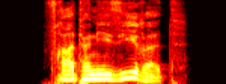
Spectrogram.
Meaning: second-person plural subjunctive I of fraternisieren
- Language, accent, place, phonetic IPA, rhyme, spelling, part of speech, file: German, Germany, Berlin, [ˌfʁatɛʁniˈziːʁət], -iːʁət, fraternisieret, verb, De-fraternisieret.ogg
